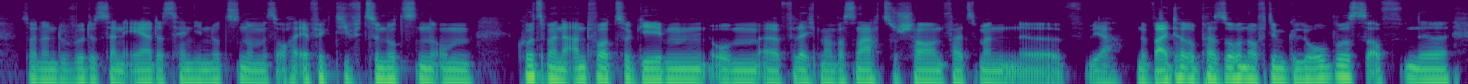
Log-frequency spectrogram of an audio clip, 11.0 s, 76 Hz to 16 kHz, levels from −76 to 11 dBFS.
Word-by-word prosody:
sondern 100 -3 -1
du 95 -1 -6
würdest 100 0 -3
dann 95 -3 0
eher 95 +1 0
das 95 -1 -5
Handy 95 -1 0
nutzen, 100 +2 -2
um 90 -1 0
es 90 - -5
auch 105 +3 -5
effektiv 110 +1 -3
zu 110 - +1
nutzen, 105 0 +2
um 95 -3 -1 0.3
kurz 125 0 +4
mal 110 -2 +4
'ne 100 - +2
Antwort 110 0 +2
zu 110 - 0
geben, 100 -1 +2
um, 95 -1 -1
äh, 90 -2 -1
vielleicht 95 -2 -3
mal 90 -1 -2
was 90 - -3
nachzuschauen, 95 -1 0
falls 90 0 -4
man, 90 -2 -2
äh, - - -5
f - - -19
ja 85 -2 -6
‘ne 95 -4 -3
weitere 110 +4 +5
Person 110 +3 +3
auf 100 -1 +1
dem 105 -2 +2
Globus 115 +4 +2
auf 100 - -4
'ne 100 -3 +2
100 Hz, 220 wpm, -22 LUFS, 95-105 Hz, 0.3 s, weitere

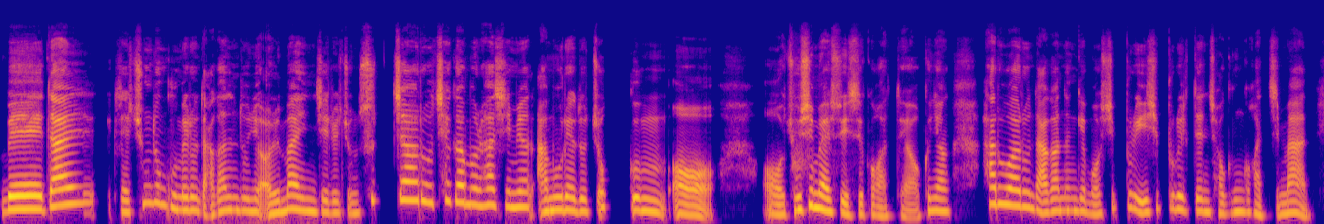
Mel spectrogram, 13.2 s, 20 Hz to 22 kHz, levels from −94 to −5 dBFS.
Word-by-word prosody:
매달 210 - +6 0.2
이제 170 -2 -4
충동구매로 225 - -2
나가는 195 +2 -2
돈이 185 -2 -2
얼마인지를 170 -1 0
좀 155 - -7
숫자로 340 - +1
체감을 300 -4 +1
하시면 245 -3 0
아무래도 185 +1 +1
쪼끔 190 -5 -3
어 135 -6 +2 0.5
어 140 -1 -1
조심할 200 - +4
수 170 -2 -3
있을 140 +1 -2
것 140 - -7
같아요. 115 -5 -7
그냥 185 0 -2 0.3
하루하루 280 -3 +2
나가는 185 +1 -1
게 180 - -3
뭐 145 -3 -5
10 230 +8 -8
불, 225 - -5
20 170 +6 -2
불일 210 -3 -3
땐 180 -1 -4
적은 165 +1 -5
것 170 - -7
같지만 145 +4 -3
190 Hz, 310 characters per minute, -22 LUFS, 165-240 Hz, 0.5 s, 매달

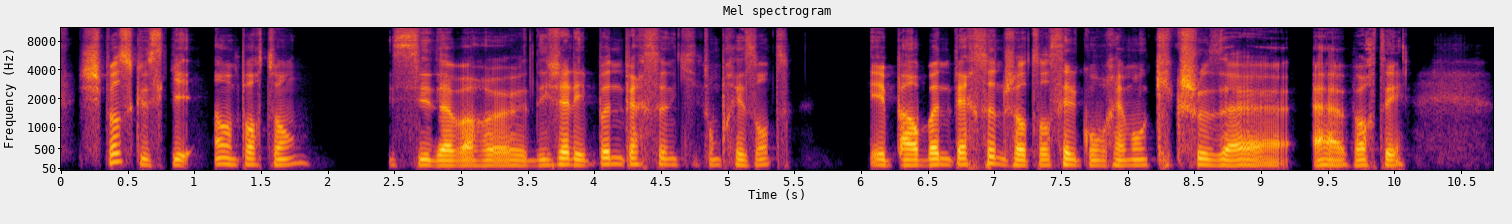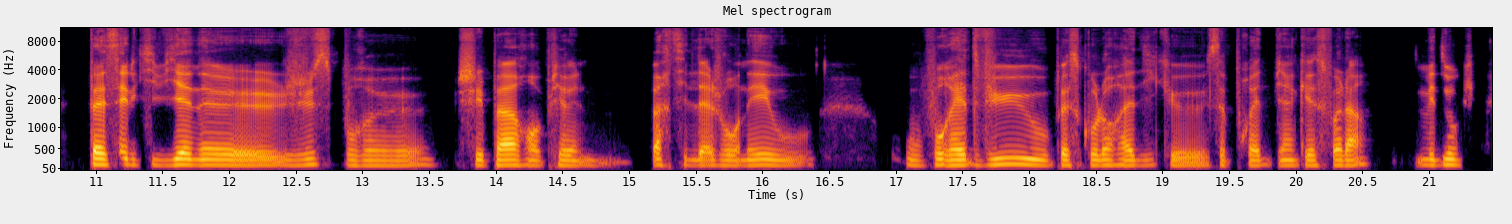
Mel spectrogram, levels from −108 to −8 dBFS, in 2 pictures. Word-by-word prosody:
Je - - +3
pense 195 +2 +2
que 130 - -4
ce 115 - -2
qui 125 - -2
est - - -3 0.2
important, 135 0 -1 0.7
c'est 125 +1 -1
d'avoir, 115 0 +3
heu, 120 -1 0
déjà, 125 +5 +2
les 125 -3 0
bonnes 145 +4 0
personnes 140 -1 -2
qui 125 - -16
sont 125 - -11
présentes 125 +1 -5 0.6
et 125 - +3
par 125 +1 +5
bonnes 130 +2 +4
personnes, 135 +1 +2
j'entends 125 -1 +2
celles 125 -1 +1
qui - - -7
ont 120 - -1
vraiment 120 +2 -2
quelque 125 - -5
chose, 130 -2 +4
heu, 120 - +5 0.6
à - - +4
apporter. - - 0 0.9
Pas 135 - +8
celles 130 0 0
qui 125 +1 -11
viennent, 125 +1 +4
heu, 60 - +2
juste, 130 +4 -5
pour, 115 -1 -6
heu, 115 0 -5 0.3
je - - -4
sais 120 - -1
pas, 120 +1 +7
remplir 120 0 -2
une 115 0 -7 0.4
partie 130 -3 -3
de 120 - -11
la - - +2
journée 120 +1 -1
ou 65 - -7 0.7
ou 120 - -6
pour 120 +2 0
être 120 0 +4
vues 140 +3 +1
ou 125 -2 +1
parce 120 0 -2
qu'on 125 - -2
leur 125 +1 -1
a 115 - +2
dit 115 +2 -12
que - - -5
ça - - -7
pourrait 115 - -4
être 120 +2 -13
bien 120 0 -3
qu'elles 115 0 -3
soient 120 +1 -1
là. 120 +5 0 0.4
Mais, 125 0 -2
donc 130 -1 -1
125 Hz, 195 wpm, -25 LUFS, 115-130 Hz, 0.9 s, Pas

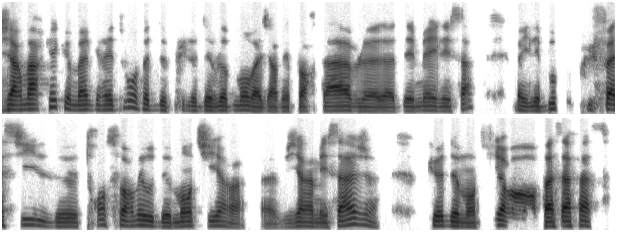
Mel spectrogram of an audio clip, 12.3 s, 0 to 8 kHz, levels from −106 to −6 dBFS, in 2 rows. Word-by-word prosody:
j'ai 125 +4 +4
remarqué 135 +8 +4
que 150 - -2
malgré 125 0 -1
tout, 180 +7 -6
en 165 - -2
fait, 130 -4 -3
depuis 115 -1 -7
le 110 -1 -4
développement 110 +3 0
on - - 0
va 100 -1 +4
dire 95 0 -2
des 100 -1 -5
portables 105 +1 +1
heu, 95 -1 0
des 100 -1 -1
mails 105 -1 -3
et 100 - -3
ça, - - -4 0.4
bah - - -1
il 105 0 -3
est - - 0
beaucoup 145 - -6
plus 125 - -11
facile 135 -3 0
de 110 -1 -2
transformer 135 -2 -1
ou 125 -2 +2
de 105 -2 -1
mentir 120 +2 -1 0.4
heu, - - -7
via 110 +4 0
un 105 - +2
message, 130 +9 +1 0.6
que 125 -1 +3
de 120 -2 +2
mentir 105 +7 +1
en 105 -3 +2
face 115 - +6
à 120 - +9
face. - - +1
115 Hz, 205 wpm, -25 LUFS, 105-125 Hz, 0.6 s, à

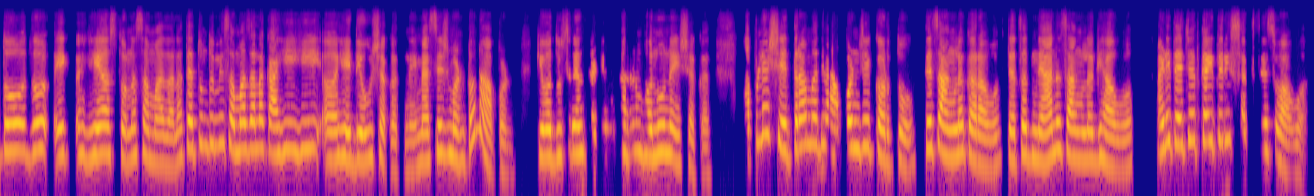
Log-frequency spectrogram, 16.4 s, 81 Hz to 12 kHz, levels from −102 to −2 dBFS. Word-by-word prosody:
तो 260 0 +5
जो 265 +3 +4
एक 230 0 +1
अ, - - -2
हे 235 0 +1
असतो 240 -2 0
ना 220 +3 -3
समाजाला, 195 -4 -3
त्यातून 285 +2 +1
तुम्ही 310 +1 -5
समाजाला 270 0 +2
काहीही 260 +2 -1
अ, 210 +1 -1
हे 220 -2 +3
देऊ 205 +1 +1
शकत 165 -1 -3
नाही, 165 +1 -7
मेसेज 205 +6 -1
म्हणतो 210 -4 -1
ना - - +3
आपण 155 -3 -5 0.3
किंवा 225 0 +5
दुसऱ्यांसाठी 240 - -1
उदाहरण 260 - -7
बनू 230 +2 +2
नाही 235 -5 0
शकत. 150 -5 -9 0.5
आपल्या 330 - -2
क्षेत्रामध्ये 300 - +2
आपण 275 +5 +3
जे 290 +1 -2
करतो, 195 -6 0 0.2
ते 275 - +5
चांगलं 245 -3 +4
करावं 185 -5 +1
त्याचं 210 +3 +2
ज्ञान 210 +5 +3
चांगलं 215 -3 +2
घ्यावं 180 -5 -1 0.4
आणि 270 +5 +3
त्याच्यात 310 +2 +2
काहीतरी 335 +1 +1
सक्सेस 260 0 -7
व्हावं. 155 -5 -2
235 Hz, 160 wpm, -24 LUFS, 205-270 Hz, 0.5 s, तो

